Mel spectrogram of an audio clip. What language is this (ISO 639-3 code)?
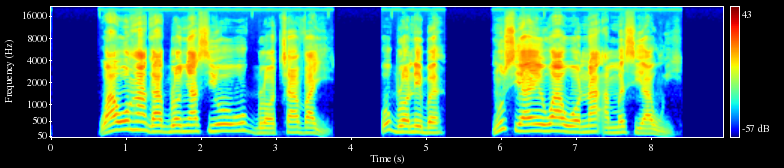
ewe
